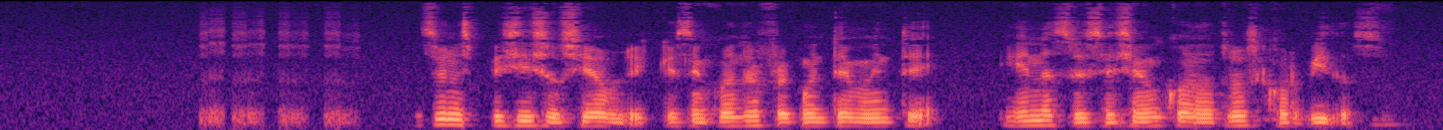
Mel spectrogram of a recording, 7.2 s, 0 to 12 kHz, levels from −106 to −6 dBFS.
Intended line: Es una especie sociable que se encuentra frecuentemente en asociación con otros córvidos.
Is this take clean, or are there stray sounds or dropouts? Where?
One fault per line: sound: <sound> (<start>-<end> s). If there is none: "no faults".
sound: laugh (1.0-1.8 s)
